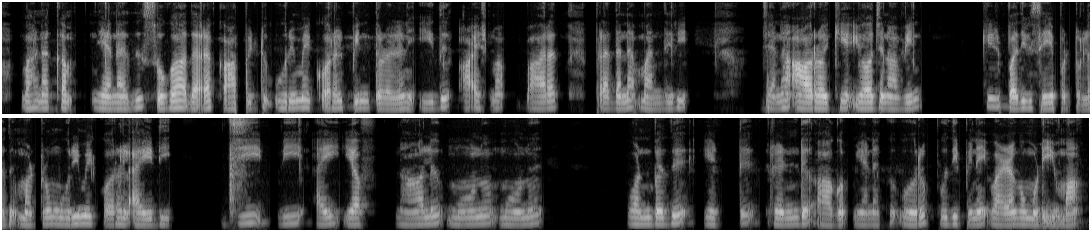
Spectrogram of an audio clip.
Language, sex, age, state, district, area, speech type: Tamil, female, 30-45, Tamil Nadu, Vellore, urban, read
